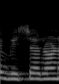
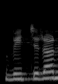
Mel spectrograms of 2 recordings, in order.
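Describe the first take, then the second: First: "विचरण" in three syllables, vi-cha-ran; correct form vicharan. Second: "विचरण" squeezed to two syllables, vich-ran; wrong form vichran. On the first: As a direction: give cha its own vowel in "विचरण". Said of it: "विचरण होता है". ("विचरण" को वि-च-रण बोलें) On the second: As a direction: run ch into r in "विचरण". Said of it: "विचरण नहीं होता है". ("विचरण" को विच-रन बोलें) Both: Shown as a demonstration.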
